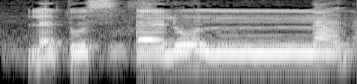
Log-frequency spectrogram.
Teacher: نون مشدد ہے غنہ کریں گے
